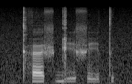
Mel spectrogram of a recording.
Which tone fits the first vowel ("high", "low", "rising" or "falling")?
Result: low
